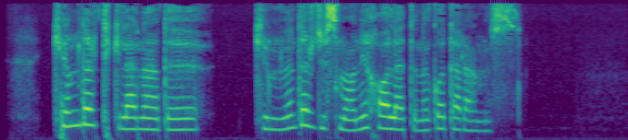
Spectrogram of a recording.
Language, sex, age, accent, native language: Uzbek, female, 12-17, Toshkent viloyati, Uzbek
